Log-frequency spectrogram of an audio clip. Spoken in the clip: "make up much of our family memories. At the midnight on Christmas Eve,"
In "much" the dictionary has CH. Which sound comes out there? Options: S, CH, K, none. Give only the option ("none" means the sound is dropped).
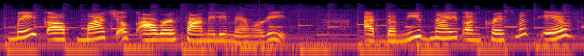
CH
